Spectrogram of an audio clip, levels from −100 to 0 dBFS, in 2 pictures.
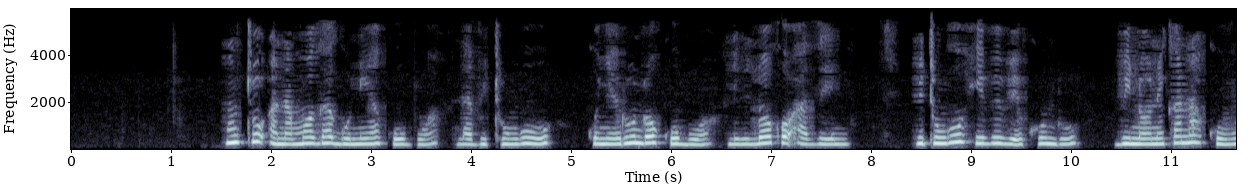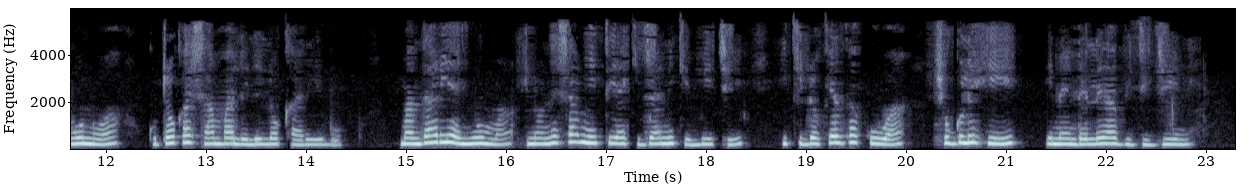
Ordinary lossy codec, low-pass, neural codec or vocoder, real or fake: AAC, 24 kbps; 5.4 kHz; none; real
